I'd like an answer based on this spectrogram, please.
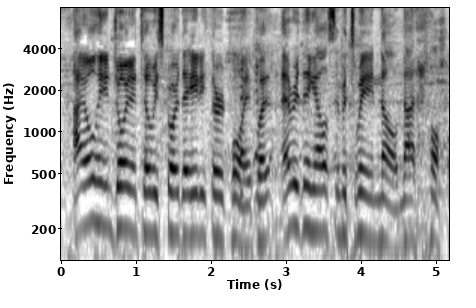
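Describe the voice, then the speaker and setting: A man speaks very fast in a high voice, his intonation fairly even. There is noticeable noise in the background. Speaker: basketball coach. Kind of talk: post-game interview. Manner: talkative.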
